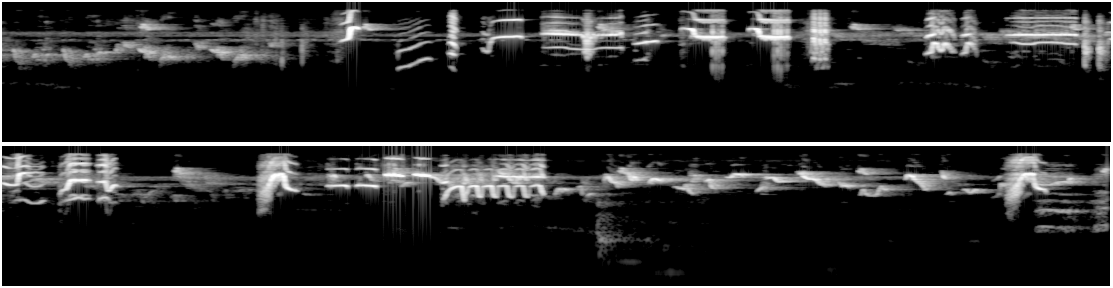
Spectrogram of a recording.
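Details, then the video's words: Jongkangan chattering eagerly with rising and falling phrases. Sharp high chips and quick upward-flicked whistles come in clusters, with brief gaps between bursts and a soft low rumble near the end. "Jongkangan Gacor Naik Turun Oke"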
